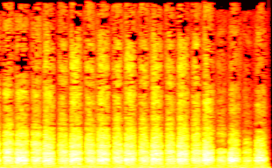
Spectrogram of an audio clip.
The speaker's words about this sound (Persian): گوریل‌ها و بعضی از پستاندارای دیگه وقتی قلقلک داده میشن مثل انسانها واکنش نشون میدن. البته میمون‌ها چون دستگاه صوتیشون فرق میکنه صدای خندهشون بیشتر شبیه نفس نفس زدن سگ یا کسی که حمله آسمی بهش دست داده.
